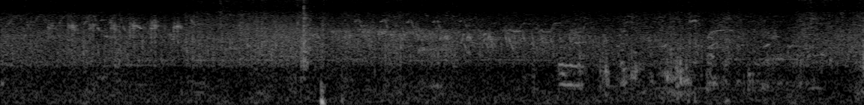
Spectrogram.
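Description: Near silence: faint outdoor ambience with distant bird chirps and a single soft click about two seconds in.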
